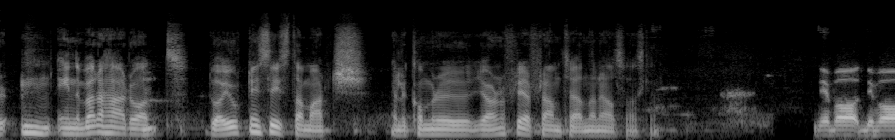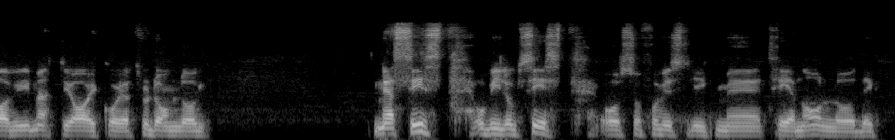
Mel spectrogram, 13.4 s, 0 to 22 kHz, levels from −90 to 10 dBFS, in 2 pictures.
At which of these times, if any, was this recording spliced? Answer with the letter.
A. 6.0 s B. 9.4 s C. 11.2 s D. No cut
A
